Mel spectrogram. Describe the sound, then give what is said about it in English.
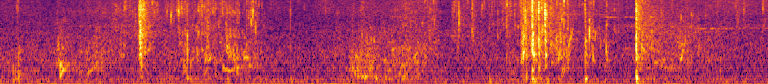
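Steady sloshing and splashing of water, with several irregular surges as legs push at a slow wading pace through a flooded area deep enough for hip waders. Continuous low wash in the background, no voices. “Now I'm in the flooded part. Now I'm in hip wader territory.”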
